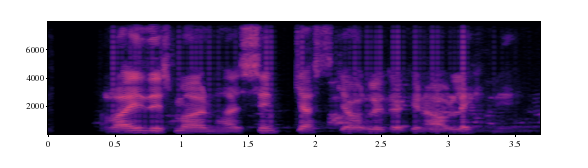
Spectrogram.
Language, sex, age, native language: Icelandic, male, 13, Icelandic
